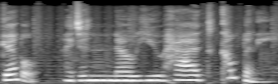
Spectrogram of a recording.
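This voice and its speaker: Over clear background music, a female-sounding put-on character voice, gravelly and robotic, speaks at a medium pitch and moderate pace. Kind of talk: voice modulator.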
